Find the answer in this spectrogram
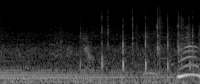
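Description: The last strummed chord of a busker's acoustic guitar song rings on and slowly fades. From about a second in, scattered claps begin. Near the end a short voice call rises and falls.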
